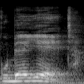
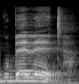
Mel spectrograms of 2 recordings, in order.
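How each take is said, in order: First: The middle consonant is a Y sound. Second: The middle consonant is an L sound. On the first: "they would say" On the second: "instead of saying"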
